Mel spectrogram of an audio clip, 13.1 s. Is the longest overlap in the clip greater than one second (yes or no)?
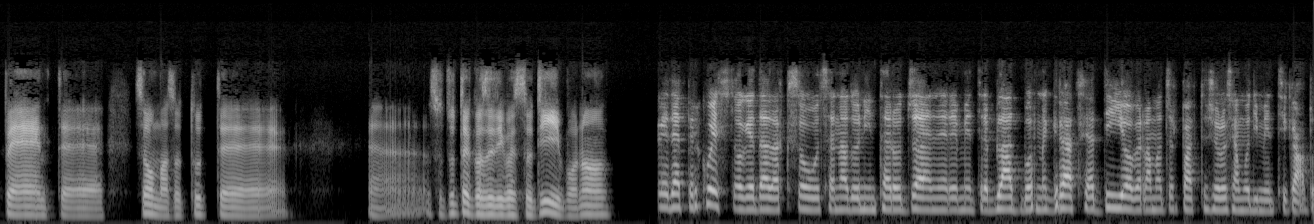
no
